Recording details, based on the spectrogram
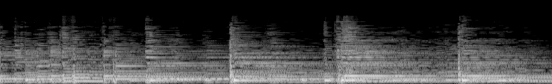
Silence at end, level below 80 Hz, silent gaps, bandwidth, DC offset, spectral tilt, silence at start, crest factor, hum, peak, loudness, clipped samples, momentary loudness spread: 0 s; -46 dBFS; none; 8.6 kHz; under 0.1%; -8 dB/octave; 0 s; 14 dB; none; 0 dBFS; -16 LUFS; under 0.1%; 7 LU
